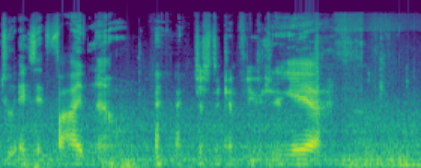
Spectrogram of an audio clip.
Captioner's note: laughs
